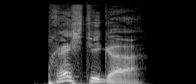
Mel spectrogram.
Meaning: 1. comparative degree of prächtig 2. inflection of prächtig: strong/mixed nominative masculine singular 3. inflection of prächtig: strong genitive/dative feminine singular
- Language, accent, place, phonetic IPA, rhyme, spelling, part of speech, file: German, Germany, Berlin, [ˈpʁɛçtɪɡɐ], -ɛçtɪɡɐ, prächtiger, adjective, De-prächtiger.ogg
